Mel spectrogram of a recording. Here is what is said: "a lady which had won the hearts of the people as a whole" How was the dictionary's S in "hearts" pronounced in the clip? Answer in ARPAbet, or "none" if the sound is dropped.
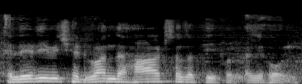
S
